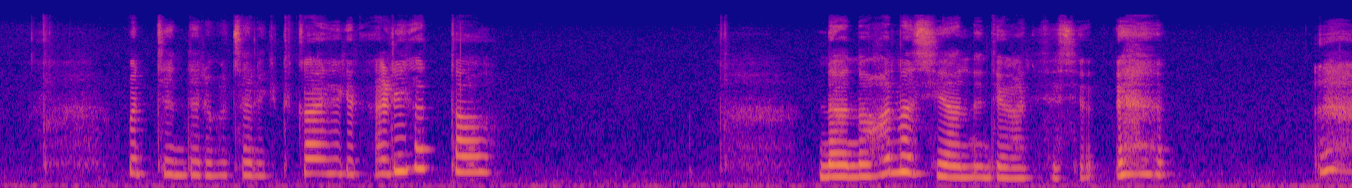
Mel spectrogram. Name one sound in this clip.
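A young woman speaks softly and cheerfully, close to a microphone.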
